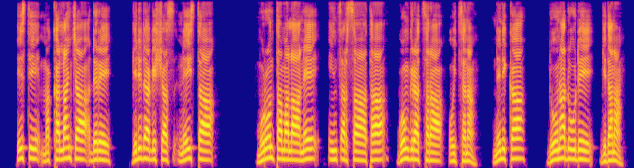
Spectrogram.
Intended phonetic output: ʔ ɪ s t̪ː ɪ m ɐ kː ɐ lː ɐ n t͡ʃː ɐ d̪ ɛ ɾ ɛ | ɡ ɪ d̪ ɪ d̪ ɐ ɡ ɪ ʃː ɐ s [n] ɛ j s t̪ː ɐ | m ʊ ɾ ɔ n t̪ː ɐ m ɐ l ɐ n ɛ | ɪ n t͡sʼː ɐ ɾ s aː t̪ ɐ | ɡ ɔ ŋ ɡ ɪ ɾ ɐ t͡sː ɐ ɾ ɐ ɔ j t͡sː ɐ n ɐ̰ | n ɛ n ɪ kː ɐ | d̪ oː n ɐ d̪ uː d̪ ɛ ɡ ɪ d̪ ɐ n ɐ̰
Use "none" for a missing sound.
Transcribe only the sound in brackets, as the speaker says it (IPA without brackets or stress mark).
n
